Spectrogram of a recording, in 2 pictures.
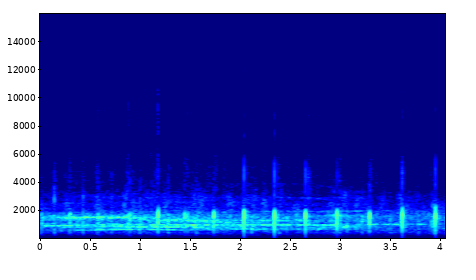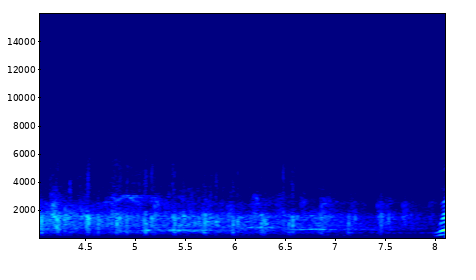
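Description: Audience applause with cheering voices. One pair of hands close by claps sharply about three times a second in the middle. The applause fades away toward the end.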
